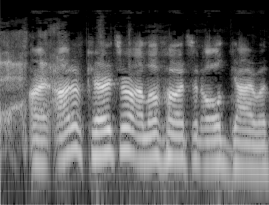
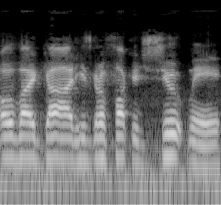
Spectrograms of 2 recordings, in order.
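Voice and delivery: usual speaking voice

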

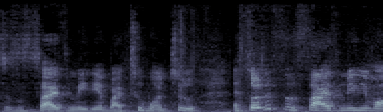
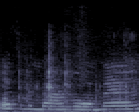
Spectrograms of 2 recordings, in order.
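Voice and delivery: high-pitched Southern belle voice. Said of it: "I'm doing my Southern Belle voice".

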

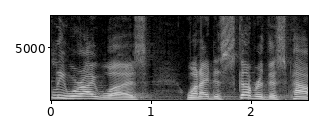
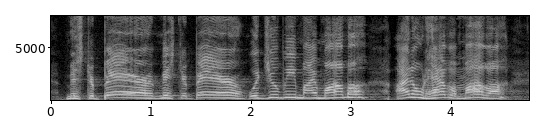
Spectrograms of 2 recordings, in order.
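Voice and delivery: put-on little cartoon duck voice; 4 semitones higher than usual. Speaker recalls a little duck following a bear in a TV cartoon; little cartoon duck voice. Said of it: "a little duck that was following Yogi around who kept saying".

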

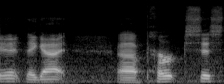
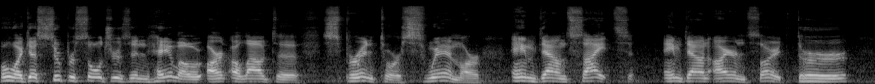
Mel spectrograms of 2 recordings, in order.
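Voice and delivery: heavy, sneering, mocking, very sarcastic tone. Complaining about an annoying commenter, quoting his comment in a mocking sarcastic tone. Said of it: "He commented in a very sarcastic kind of tone".

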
